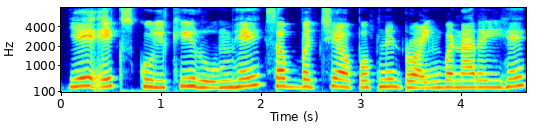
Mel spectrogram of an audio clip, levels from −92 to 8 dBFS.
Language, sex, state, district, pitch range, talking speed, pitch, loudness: Hindi, female, Maharashtra, Pune, 235-275 Hz, 180 wpm, 255 Hz, -15 LUFS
